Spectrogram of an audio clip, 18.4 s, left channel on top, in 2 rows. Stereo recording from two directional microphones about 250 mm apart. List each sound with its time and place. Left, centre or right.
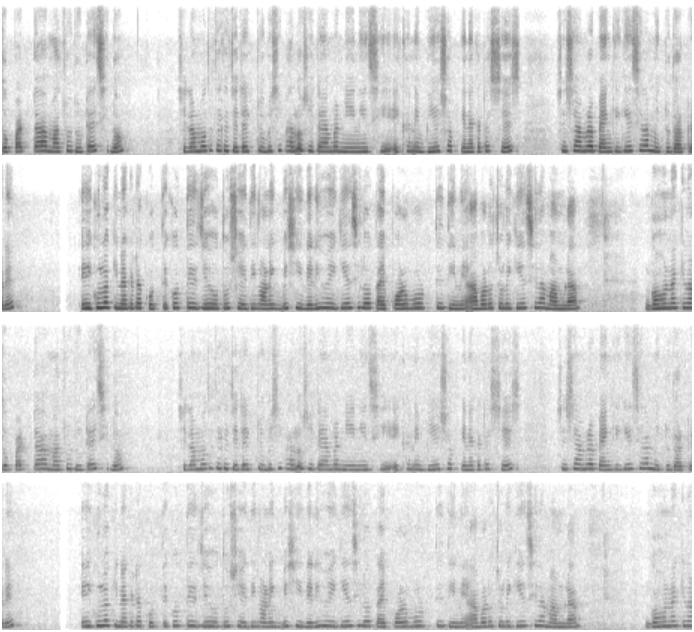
0.0 s speech: left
